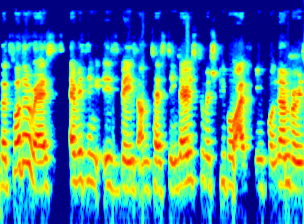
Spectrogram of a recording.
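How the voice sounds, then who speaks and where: A woman with a French accent speaks at a moderate pace and medium pitch. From France. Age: 20s. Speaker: digital marketing consultant. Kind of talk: interview.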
